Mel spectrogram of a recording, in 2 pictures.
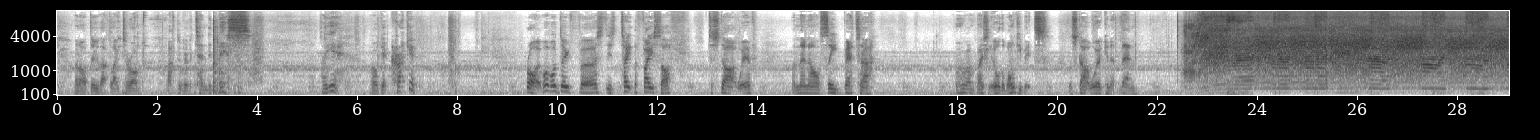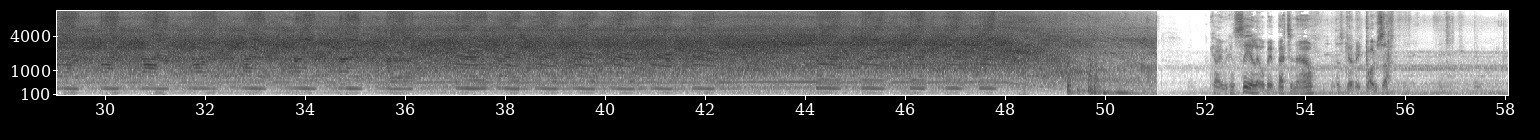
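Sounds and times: angle grinder grinding metal: 0:22.4 - 0:51.1
grinder spinning down: 0:22.4 - 0:51.1.

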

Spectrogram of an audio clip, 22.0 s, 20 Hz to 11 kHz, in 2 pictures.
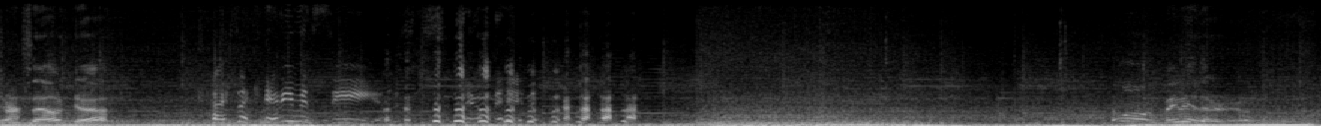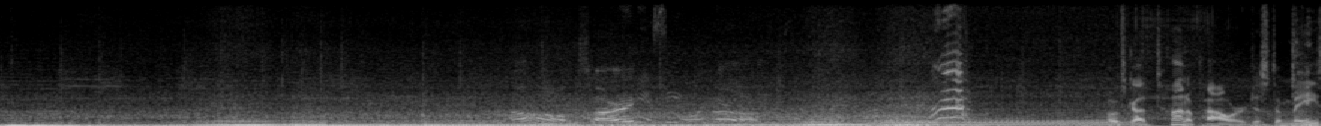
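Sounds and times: car engine accelerating: 0:00.0 - 0:03.8, 0:04.4 - 0:22.0.

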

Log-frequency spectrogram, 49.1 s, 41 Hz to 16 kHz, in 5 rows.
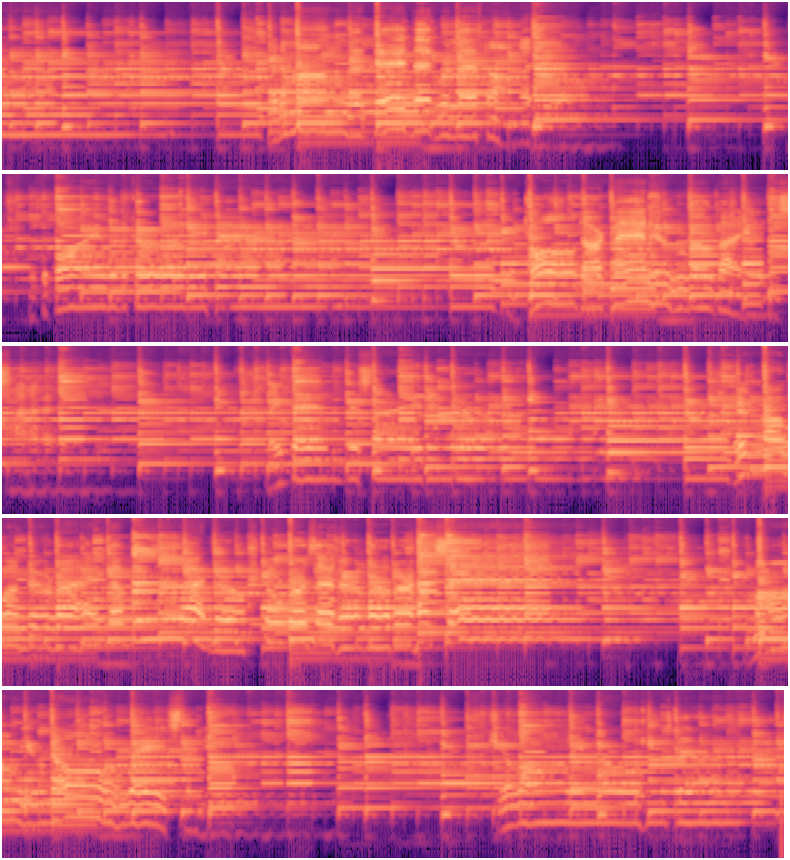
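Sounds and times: man singing: 0:00.0 - 0:00.7, 0:03.2 - 0:07.4, 0:09.9 - 0:13.8, 0:15.9 - 0:21.0, 0:22.8 - 0:26.4, 0:28.6 - 0:37.5, 0:38.8 - 0:42.6, 0:45.4 - 0:49.0
acoustic guitar strummed and picked: 0:00.0 - 0:49.0.

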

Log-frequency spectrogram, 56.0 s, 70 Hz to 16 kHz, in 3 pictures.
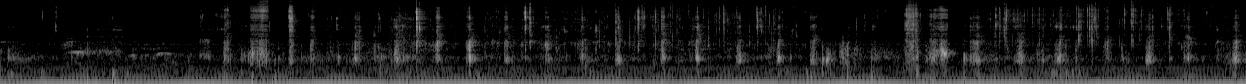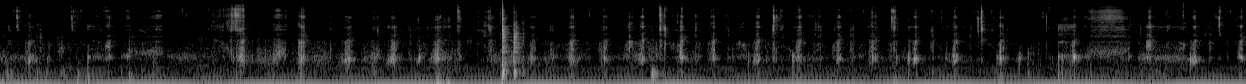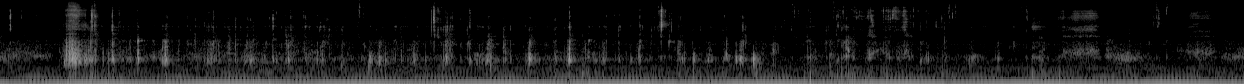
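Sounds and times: chewing and crunching salad: 0:00.0 - 0:01.9, 0:02.8 - 0:55.5.

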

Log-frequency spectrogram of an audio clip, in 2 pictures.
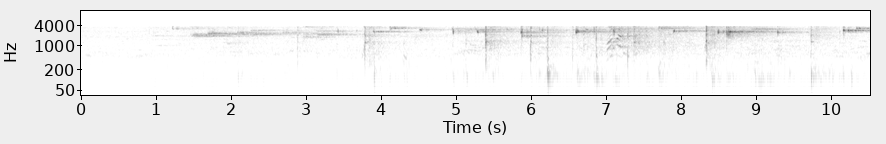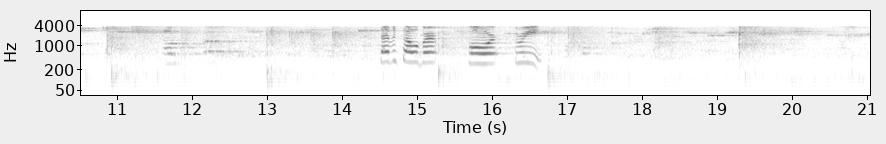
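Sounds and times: shoes squeaking on court: 0:01.2 - 0:12.0, 0:12.6 - 0:21.0
rackets hitting shuttlecock: 0:02.7 - 0:12.0, 0:16.7 - 0:20.2.

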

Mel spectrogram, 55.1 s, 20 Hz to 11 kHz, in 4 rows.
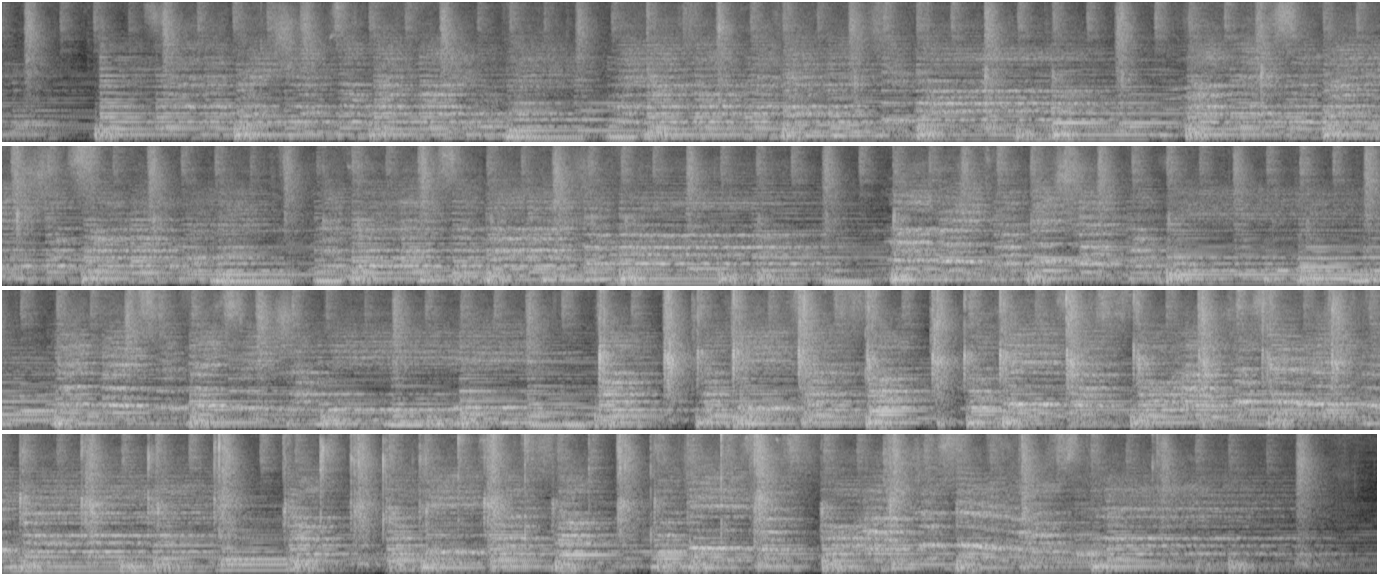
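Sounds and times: group singing worship song: 0:00.0 - 0:55.0
instrumental backing with beat: 0:00.0 - 0:55.0.

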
